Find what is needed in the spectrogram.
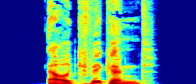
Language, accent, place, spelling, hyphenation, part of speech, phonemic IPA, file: German, Germany, Berlin, erquickend, er‧qui‧ckend, verb / adjective, /ɛɐ̯ˈkvɪkn̩t/, De-erquickend.ogg
- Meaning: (verb) present participle of erquicken; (adjective) refreshing, invigorating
